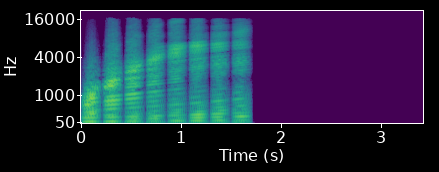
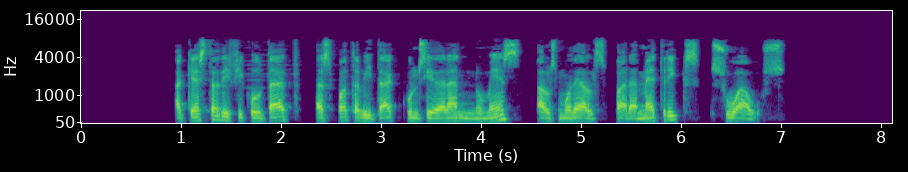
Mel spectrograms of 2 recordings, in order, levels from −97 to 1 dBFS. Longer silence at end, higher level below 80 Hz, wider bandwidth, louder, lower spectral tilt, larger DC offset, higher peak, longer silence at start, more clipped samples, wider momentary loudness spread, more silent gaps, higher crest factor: first, 1.75 s vs 1.1 s; first, -38 dBFS vs -56 dBFS; first, 16.5 kHz vs 8.2 kHz; about the same, -21 LUFS vs -19 LUFS; second, -2.5 dB/octave vs -4 dB/octave; neither; about the same, -4 dBFS vs -2 dBFS; second, 0 s vs 0.95 s; neither; first, 9 LU vs 5 LU; second, none vs 2.26-2.34 s, 4.42-4.55 s, 5.27-5.34 s, 6.21-6.28 s; about the same, 20 dB vs 18 dB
